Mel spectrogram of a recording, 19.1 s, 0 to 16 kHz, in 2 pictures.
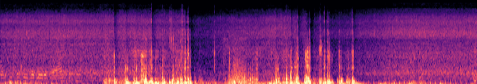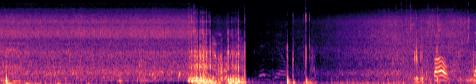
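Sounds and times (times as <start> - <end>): stream rushing over rocks: 0.0 - 19.0
microphone handling rumble and knocks: 2.0 - 7.2, 13.3 - 16.0.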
